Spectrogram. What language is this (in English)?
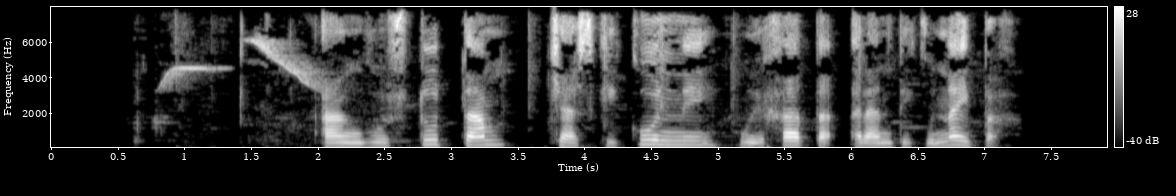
Yauyos Quechua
